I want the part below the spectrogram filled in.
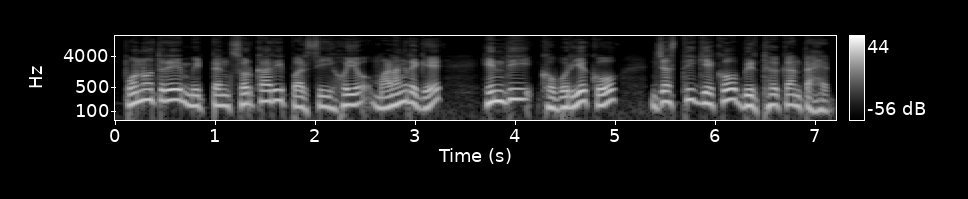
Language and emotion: Santali, neutral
